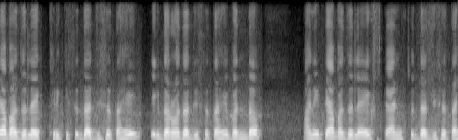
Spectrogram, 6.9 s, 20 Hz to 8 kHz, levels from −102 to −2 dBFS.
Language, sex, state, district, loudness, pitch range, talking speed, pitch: Marathi, female, Maharashtra, Washim, -18 LUFS, 175-190 Hz, 175 wpm, 185 Hz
